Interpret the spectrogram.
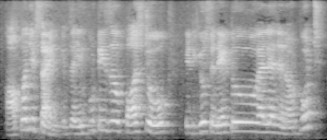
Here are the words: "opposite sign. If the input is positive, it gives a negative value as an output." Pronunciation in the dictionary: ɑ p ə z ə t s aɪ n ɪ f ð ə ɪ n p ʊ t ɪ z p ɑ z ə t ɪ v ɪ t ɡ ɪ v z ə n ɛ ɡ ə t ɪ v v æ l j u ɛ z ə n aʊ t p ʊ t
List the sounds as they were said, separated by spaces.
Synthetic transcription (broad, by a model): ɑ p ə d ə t s aɪ n ɪ f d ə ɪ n p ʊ t ɪ z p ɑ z t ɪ ɪ t ɡ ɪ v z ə n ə t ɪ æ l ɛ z ə n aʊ t p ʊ t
